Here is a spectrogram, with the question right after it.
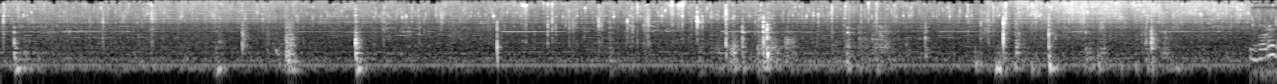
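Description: Olive oil frying in a pan with basil-pesto shrimp gives a steady sizzle, broken by scattered crackles and a few clinks from stirring.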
